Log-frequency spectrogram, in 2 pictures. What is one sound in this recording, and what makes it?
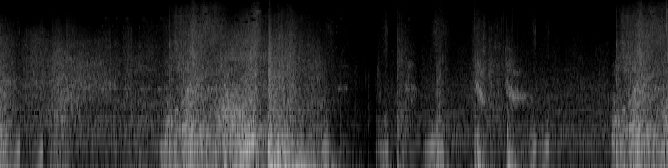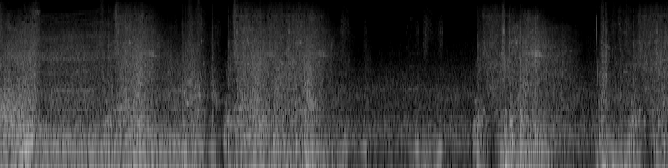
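A race car engine roars at high speed.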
